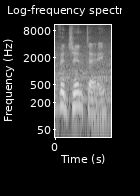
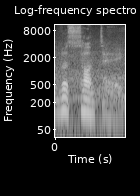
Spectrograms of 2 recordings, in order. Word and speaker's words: Vicente: So it's really not Vicente, but it should be like this beautiful flowing Vicente.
